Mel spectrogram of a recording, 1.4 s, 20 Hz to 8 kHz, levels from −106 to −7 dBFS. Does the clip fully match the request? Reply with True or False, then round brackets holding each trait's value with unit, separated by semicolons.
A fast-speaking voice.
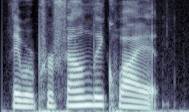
False (170 wpm)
